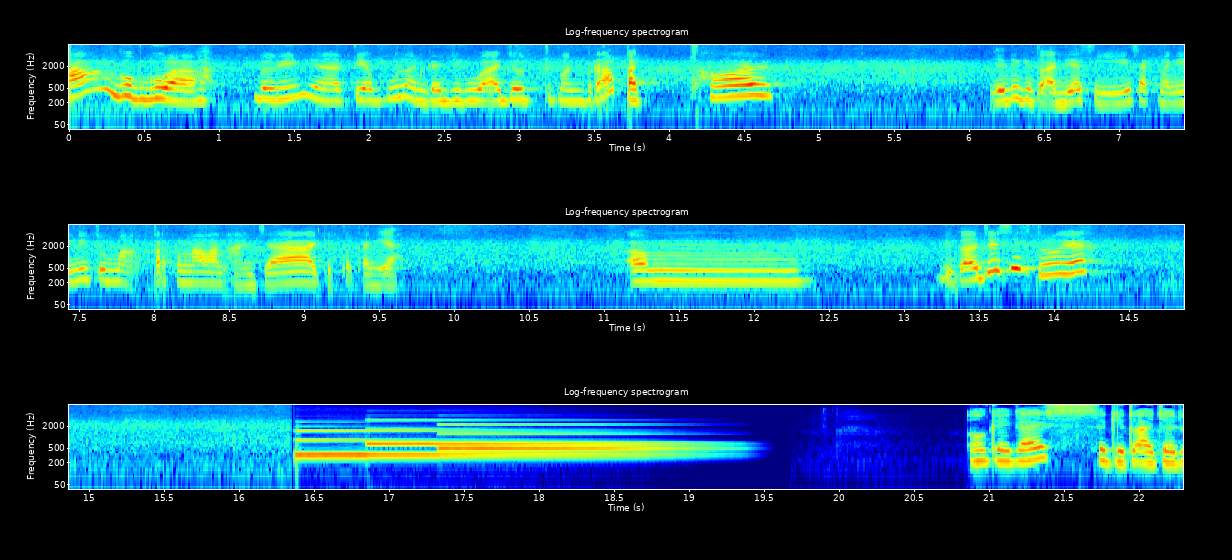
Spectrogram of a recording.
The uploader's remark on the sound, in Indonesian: maaf banget kalau audionya agak berisik soalnya pas record lagi ujan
